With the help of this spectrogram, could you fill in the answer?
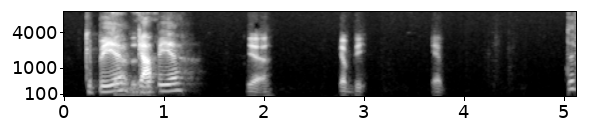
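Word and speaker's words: Gabbia: was like what yeah you're supposed to say the double be gabia gabia yeah gab Yep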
